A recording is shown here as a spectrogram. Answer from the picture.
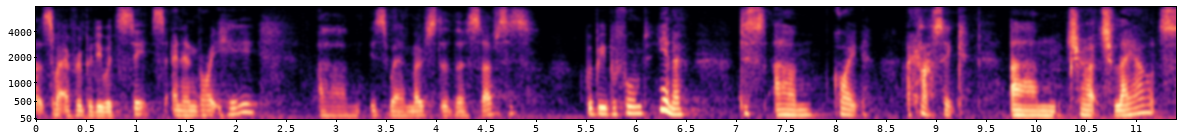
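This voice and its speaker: A quiet man at a fairly slow pace, with long, frequent pauses and ordinary pitch variation. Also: medium pitch for a man. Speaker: intern giving a guided tour. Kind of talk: casual guided walking tour vlog. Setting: inside an echoey church. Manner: quiet, hushed; hesitant, many ums. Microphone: echo in the room.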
